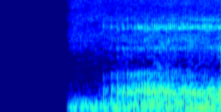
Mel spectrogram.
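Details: Person snoring during sleep, snores every night: after silence, a single rough, rattling snore on breathing in, building in loudness; a heavy snore.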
